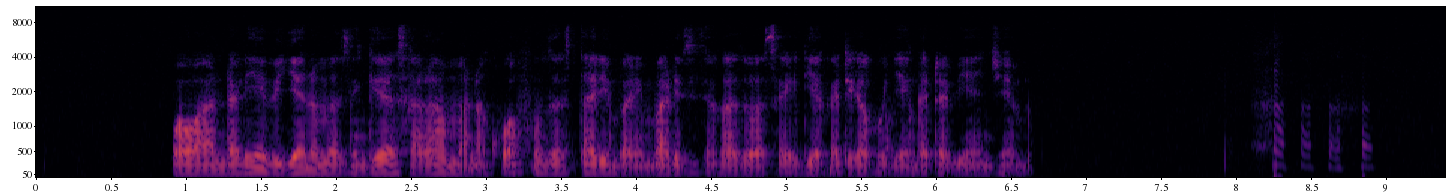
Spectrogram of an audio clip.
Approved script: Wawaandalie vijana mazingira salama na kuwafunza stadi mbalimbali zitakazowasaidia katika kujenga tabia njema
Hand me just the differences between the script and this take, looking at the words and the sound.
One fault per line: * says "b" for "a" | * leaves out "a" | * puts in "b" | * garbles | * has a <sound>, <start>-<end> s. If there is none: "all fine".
* has a laugh, 7.9-8.9 s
